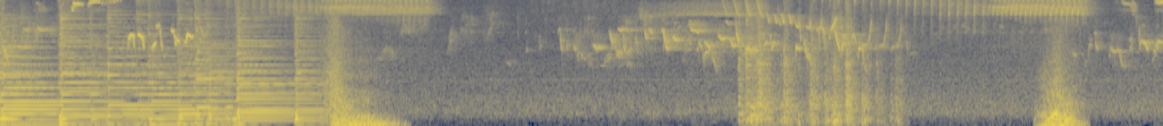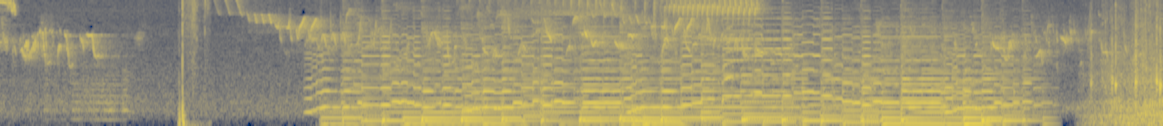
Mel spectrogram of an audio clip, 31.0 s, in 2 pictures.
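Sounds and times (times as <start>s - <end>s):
music: 0.0s - 4.3s, 19.6s - 29.6s
birds chirping: 0.4s - 17.0s, 18.4s - 31.0s.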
